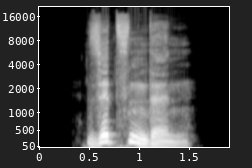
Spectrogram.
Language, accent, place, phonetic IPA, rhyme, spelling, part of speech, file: German, Germany, Berlin, [ˈzɪt͡sn̩dən], -ɪt͡sn̩dən, sitzenden, adjective, De-sitzenden.ogg
- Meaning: inflection of sitzend: 1. strong genitive masculine/neuter singular 2. weak/mixed genitive/dative all-gender singular 3. strong/weak/mixed accusative masculine singular 4. strong dative plural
